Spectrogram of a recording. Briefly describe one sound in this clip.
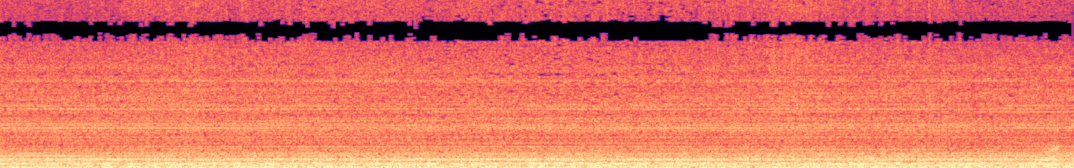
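A cutting tool scrapes and shaves spinning wood.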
